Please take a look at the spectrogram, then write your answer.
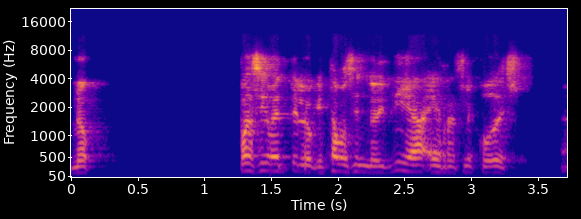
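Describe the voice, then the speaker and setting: A man speaks in a fairly high pitch. He has a Chilean accent. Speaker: tech company CEO, mining engineer. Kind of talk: lecture. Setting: video call. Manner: hesitant, many fillers.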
